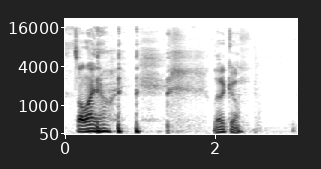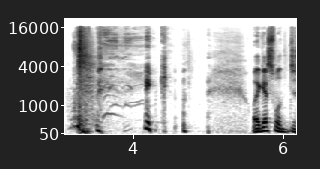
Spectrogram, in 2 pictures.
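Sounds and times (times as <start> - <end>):
speech: 0.2 - 1.1, 2.0 - 2.5, 4.2 - 4.5, 5.6 - 6.1
loud sneeze: 3.1 - 3.8.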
